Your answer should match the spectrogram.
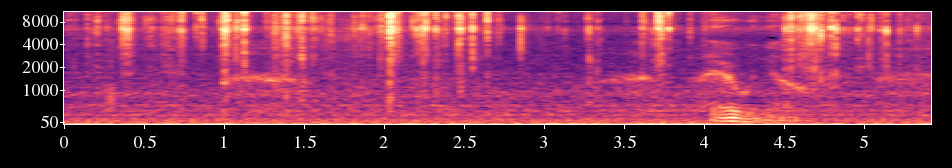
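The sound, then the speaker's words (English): Soft crinkling and rustling of thin rolling paper being tucked and pressed while rolling a joint, keeping tension on the paper, a dense run of tiny crackles with a brief murmur of voice partway through. “Like, so once I feel like I got that tip fixed, I'm gonna tuck that fucking paper. I'm gonna keep that tension.”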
